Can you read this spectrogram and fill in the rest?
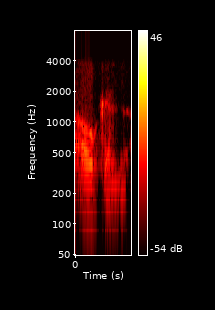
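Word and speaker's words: Okun: say Barbara's last name correctly what is the pronunciation of her last name that's fine it's Barbara Oaken okay you and Barbara Oak okay Oak yeah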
